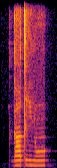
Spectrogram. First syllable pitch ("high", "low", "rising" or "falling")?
high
